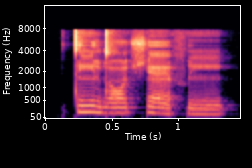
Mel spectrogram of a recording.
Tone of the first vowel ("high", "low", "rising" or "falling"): high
